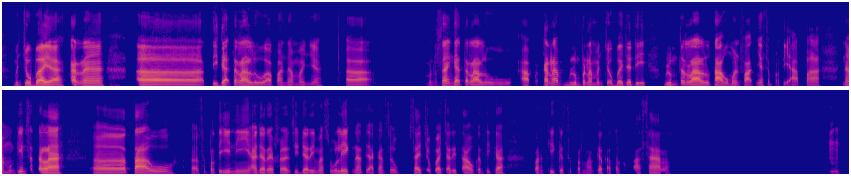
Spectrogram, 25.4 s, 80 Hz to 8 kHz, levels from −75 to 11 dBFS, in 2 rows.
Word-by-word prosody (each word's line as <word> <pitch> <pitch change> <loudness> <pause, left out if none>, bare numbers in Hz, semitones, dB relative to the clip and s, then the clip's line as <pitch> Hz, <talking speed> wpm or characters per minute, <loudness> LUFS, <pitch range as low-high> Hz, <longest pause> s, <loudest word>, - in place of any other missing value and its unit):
mencoba 145 +5 +6
ya 110 -1 +8 0.2
karena, 155 +7 +4 0.5
eee, 120 -2 +5 0.2
tidak 155 +1 +2
terlalu, 140 -1 +1
apa 155 +6 -5
namanya, 120 0 -10 0.4
eee, 115 -1 0 0.9
menurut 125 -3 -18
saya 155 +4 +3
enggak 145 - 0
terlalu, 125 -1 +1 0.5
apa 115 0 -2
karena 160 +10 +3
belum 140 0 -9
pernah 135 -3 -3
mencoba, 145 +5 -5
jadi 130 +8 -3 0.4
belum 130 0 -9
terlalu 140 0 +4
tahu - - +5
manfaatnya 145 -2 -4
seperti - - -15
apa. 100 -1 -5 0.4
Nah, 110 - -1
mungkin 115 +10 -7
setelah, 120 -1 +5 0.5
eee, 110 0 0
tahu, 155 +7 +2 0.2
eee, - - -11
seperti 115 +3 -12 0.2
ini, 155 +2 -5
ada 115 -4 -1
referensi 115 +2 -6
dari, 110 -3 -5
Mas 105 0 -11
Rulik, 155 +3 -2
nanti 105 -2 -7
akan 110 - -11
sub 115 -2 -14 0.2
saya 110 -1 -6
coba 115 - -5
cari 100 -1 -9
tahu - - -6
ketika - - -8 0.4
pergi - - -13
ke - - -13
supermarket - - -15
atau - - -17
ke - - -35
pasar. 95 0 -8 2.4
Mhm. - - -15
125 Hz, 125 wpm, -24 LUFS, 115-145 Hz, 2.4 s, ya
